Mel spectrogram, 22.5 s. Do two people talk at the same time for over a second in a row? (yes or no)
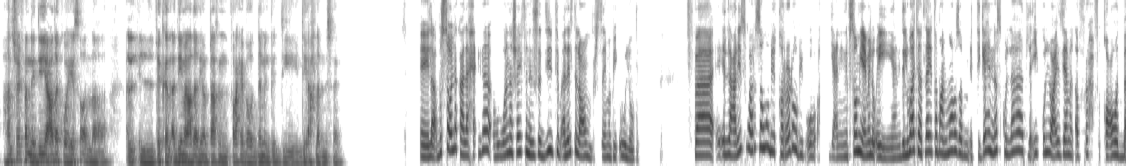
no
